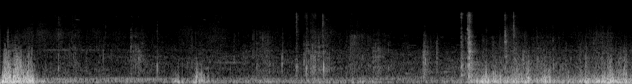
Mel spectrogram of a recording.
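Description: Footsteps on gravel, with a few sharp metallic clicks about three seconds in and just before five seconds as the cab door of a Mack RD dump truck is unlatched and swung open.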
